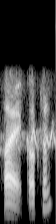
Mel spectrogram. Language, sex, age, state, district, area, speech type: Assamese, male, 45-60, Assam, Charaideo, rural, conversation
